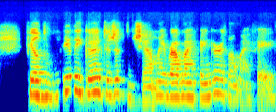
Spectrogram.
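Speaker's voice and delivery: ordinary delivery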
